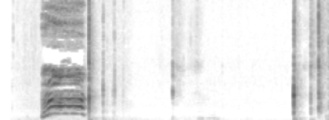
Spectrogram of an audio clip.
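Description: A child's high-pitched voiced cry, held for about half a second and falling away at the end, followed by several light clicks and taps of plastic toy figures on the carpet, the last few just before the end as the figures tumble.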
